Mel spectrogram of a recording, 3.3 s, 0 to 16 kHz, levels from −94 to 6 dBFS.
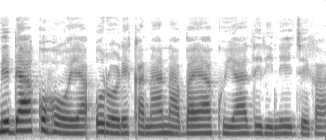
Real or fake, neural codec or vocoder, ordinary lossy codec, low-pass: real; none; none; 9.9 kHz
